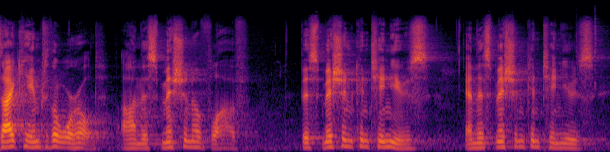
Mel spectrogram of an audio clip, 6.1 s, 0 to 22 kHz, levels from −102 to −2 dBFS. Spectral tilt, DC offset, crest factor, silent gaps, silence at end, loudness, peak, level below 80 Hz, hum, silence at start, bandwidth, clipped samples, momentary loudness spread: -2.5 dB/octave; under 0.1%; 28 dB; none; 0.1 s; -37 LUFS; -10 dBFS; -84 dBFS; none; 0 s; 15 kHz; under 0.1%; 12 LU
